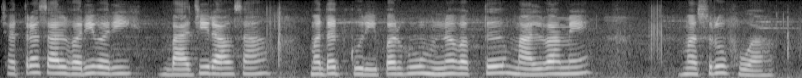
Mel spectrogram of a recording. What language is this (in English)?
Sindhi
